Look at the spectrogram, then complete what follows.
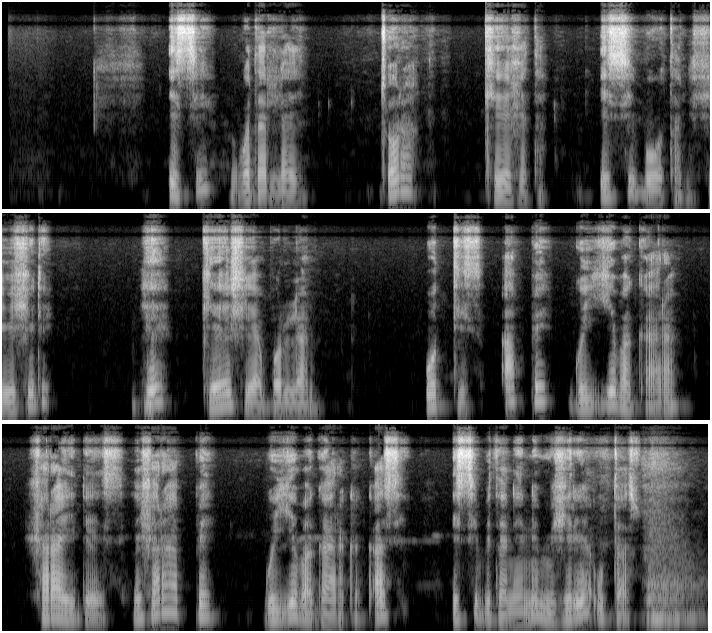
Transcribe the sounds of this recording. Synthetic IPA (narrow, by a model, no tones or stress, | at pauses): ʔɪsːɪ | wɔd̪ɐlːɐj | t͡ʃʼɔɾɐ | kʰe̞ːʃɛt̪ɐ | ʔɪsːɪbo̞ːt̪ʰɐ̰nʃiːʃɪd̪ɪ | hɛ | kʰe̞ːʃɪjabɔlːɐn | ʊt̪ːɪs | ʔɐpːɛ | ɡʊjːɛbɐɡːa̰ːɾʔɐ̰ | ʃɐɾʔɐjd̪ɛ̰ḛːshɛʃɐɾaːpːɛ | ɡʊjːɛbɐ̰ɡːaːɾɐ̰kːɐkʼɐsːɪ̥ | ɪsːɪbɪt̪ɐneːnːʔɛmɪʃɪɾɪjɐʔʊt̪ːa̰ːs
